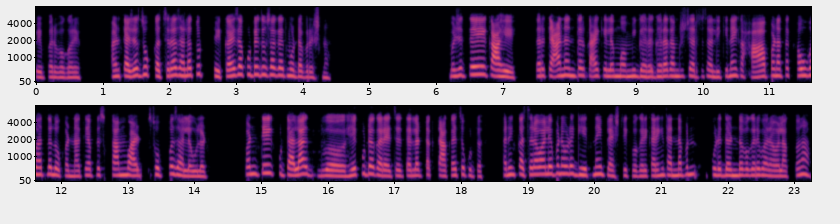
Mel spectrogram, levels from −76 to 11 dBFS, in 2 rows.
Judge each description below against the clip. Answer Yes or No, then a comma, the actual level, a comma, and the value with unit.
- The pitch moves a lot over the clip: No, average, 3.3 semitones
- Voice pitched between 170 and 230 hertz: No, high, 245 Hz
